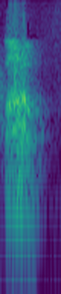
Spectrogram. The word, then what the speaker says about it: Bono: Bono? Is that how you say his name? Bono? I don't know. – Yeah, Bono.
